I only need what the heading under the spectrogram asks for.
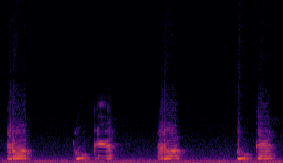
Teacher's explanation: साकिन बा पे राउंडिंग नहीं है, मुतहरिक बा पे राउंडिंग है। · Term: बा की शद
